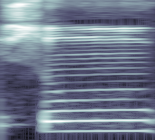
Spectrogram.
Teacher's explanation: نون کی آواز کو میم میں بدل کے پڑھیں گے، سم پڑھیں گے، ٹھیک ہے، سن نہیں پڑھنا۔ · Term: اقلاب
